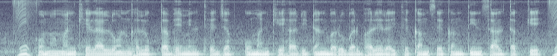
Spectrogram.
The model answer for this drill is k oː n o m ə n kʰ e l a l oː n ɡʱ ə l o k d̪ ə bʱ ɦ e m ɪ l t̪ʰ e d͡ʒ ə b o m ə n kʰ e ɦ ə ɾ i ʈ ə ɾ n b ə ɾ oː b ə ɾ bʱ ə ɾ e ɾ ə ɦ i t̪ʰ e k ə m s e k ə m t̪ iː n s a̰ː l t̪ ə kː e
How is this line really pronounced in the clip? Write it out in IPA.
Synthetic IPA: k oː n o m ə n kʰ e l a l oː n ɡʱ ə l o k t̪ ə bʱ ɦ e m ɪ l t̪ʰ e d͡ʒ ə b o m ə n kʰ e ɦ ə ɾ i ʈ ə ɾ n b ə ɾ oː b ə ɾ bʱ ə ɾ e ɾ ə ɦ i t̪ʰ e k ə m s e k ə m t̪ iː n s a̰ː l t̪ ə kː e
